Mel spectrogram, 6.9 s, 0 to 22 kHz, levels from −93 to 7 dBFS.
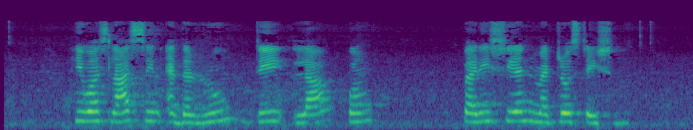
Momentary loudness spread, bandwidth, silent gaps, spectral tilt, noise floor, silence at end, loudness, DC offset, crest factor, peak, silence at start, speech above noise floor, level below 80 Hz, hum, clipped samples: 10 LU; 11.5 kHz; none; -2 dB/octave; -56 dBFS; 0.65 s; -24 LUFS; under 0.1%; 20 dB; -6 dBFS; 0.75 s; 32 dB; -66 dBFS; none; under 0.1%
